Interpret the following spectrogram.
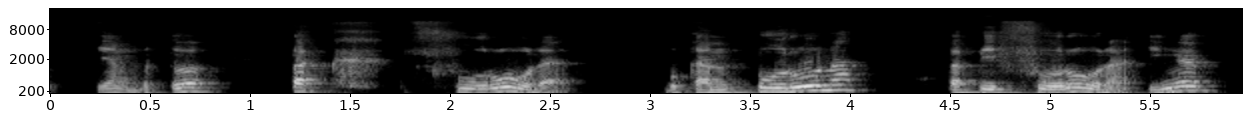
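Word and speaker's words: تكفرون: Ra-nya dibaca tafkhim karena berbaris dhammah. Kaifa takfuruna.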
